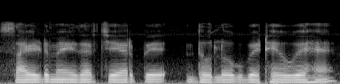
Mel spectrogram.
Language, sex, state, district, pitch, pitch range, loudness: Hindi, male, Jharkhand, Deoghar, 110 Hz, 105-110 Hz, -14 LUFS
